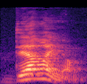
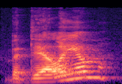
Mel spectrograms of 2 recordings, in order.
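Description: First: The word begins with a D sound. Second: The word begins with an audible B sound. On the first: The speaker calls it right. "the only word dumb enough to begin with a silent B" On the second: The speaker calls it wrong. "B is for bdellium? No"

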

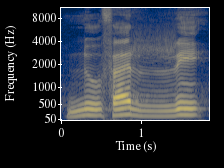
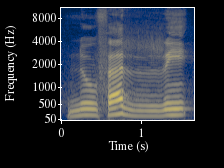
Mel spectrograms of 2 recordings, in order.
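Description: The two takes are said the same way.

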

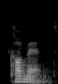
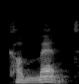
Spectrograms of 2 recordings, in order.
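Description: First: The stress is on the first syllable. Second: The stress is on the second syllable. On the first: It is a noun meaning a remark. "Nếu mà danh từ tức là một lời bình thì mình đọc là comment, ... nhấn đầu tiên" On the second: It is a verb meaning to make a remark. "thì cái dấu nhấn nó đổi qua phần thứ hai gọi là đọc là comment"

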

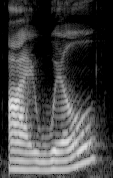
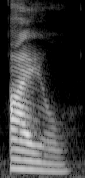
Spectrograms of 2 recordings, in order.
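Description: First: It is said as two full words. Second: It is said as one contracted syllable.

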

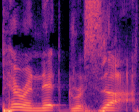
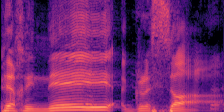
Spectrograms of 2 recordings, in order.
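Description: First: The name is said with an English accent. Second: The name is said with a French accent.

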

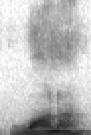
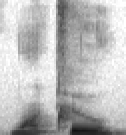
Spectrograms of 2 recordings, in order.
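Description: First: The words blend quickly into one reduced word. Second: Both words are said fully and separately.

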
